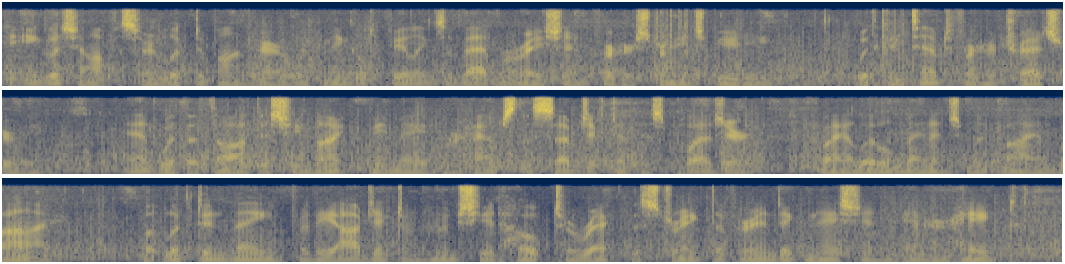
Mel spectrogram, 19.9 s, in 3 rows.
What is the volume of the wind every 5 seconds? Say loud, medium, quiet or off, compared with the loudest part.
loud, loud, loud, medium.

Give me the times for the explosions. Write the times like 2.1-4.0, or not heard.
4.1-6.1.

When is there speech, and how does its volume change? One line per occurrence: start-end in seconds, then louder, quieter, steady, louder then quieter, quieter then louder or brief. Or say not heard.
0.0-19.8 steady.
